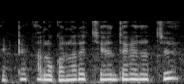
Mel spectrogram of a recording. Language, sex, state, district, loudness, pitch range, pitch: Bengali, male, Tripura, West Tripura, -14 LUFS, 220-240 Hz, 230 Hz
